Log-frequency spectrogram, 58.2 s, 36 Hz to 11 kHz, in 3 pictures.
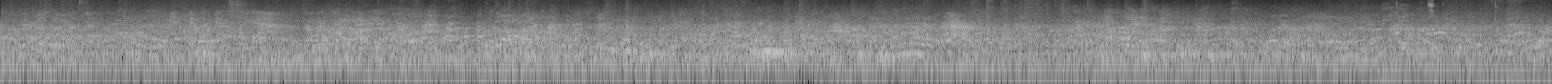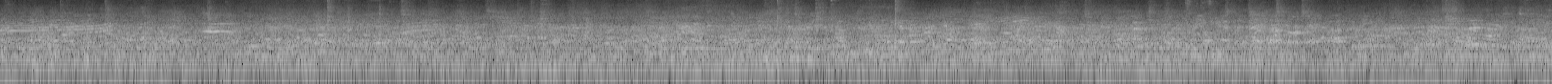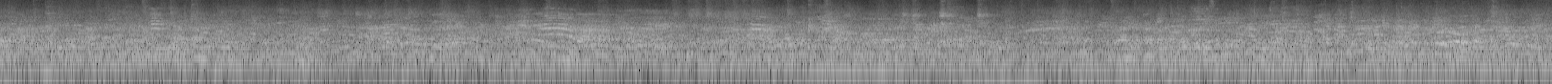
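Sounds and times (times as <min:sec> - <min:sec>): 
street food market ambience: 0:00.0 - 0:58.1.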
